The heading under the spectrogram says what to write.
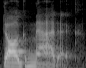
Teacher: The first one is dog with a back ah sound, just like the pet, a dog. The second syllable, our winner, is ma, and then we have an alveolar flap, and then uk, so schwa k, dogmatic.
